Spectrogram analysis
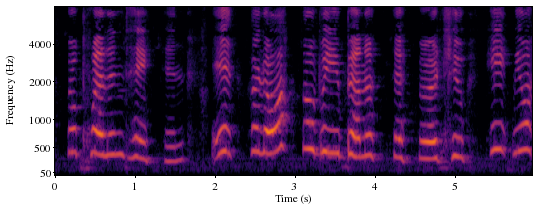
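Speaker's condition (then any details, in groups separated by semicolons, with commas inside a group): Cerebral palsy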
